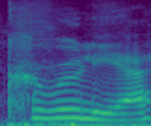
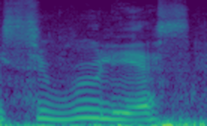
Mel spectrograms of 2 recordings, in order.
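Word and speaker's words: caerulea: word up so well I was calling it corulia so for a start it says it's cerulea so it should be pronounced s-e-e ceruleus instead of Corolla so ceruleus and it means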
